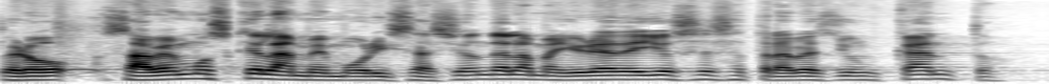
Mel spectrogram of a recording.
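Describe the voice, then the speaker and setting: Male preacher, middle-of-the-road pitch, reverberant church sound, rhetorical questions, addresses listeners as brothers. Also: fairly even intonation, fast talker. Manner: asks the congregation rhetorical questions and answers them; keeps calling his listeners brothers. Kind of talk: sermon.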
